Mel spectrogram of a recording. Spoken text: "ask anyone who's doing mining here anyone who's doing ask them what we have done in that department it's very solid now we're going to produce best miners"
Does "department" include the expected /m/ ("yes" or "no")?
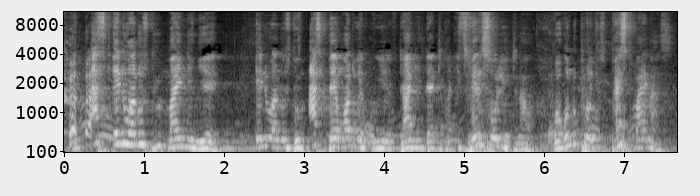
no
